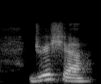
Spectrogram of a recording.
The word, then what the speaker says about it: Drisha: at eight o'clock to nine o'clock uh the drishar programs are free although they ask you to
